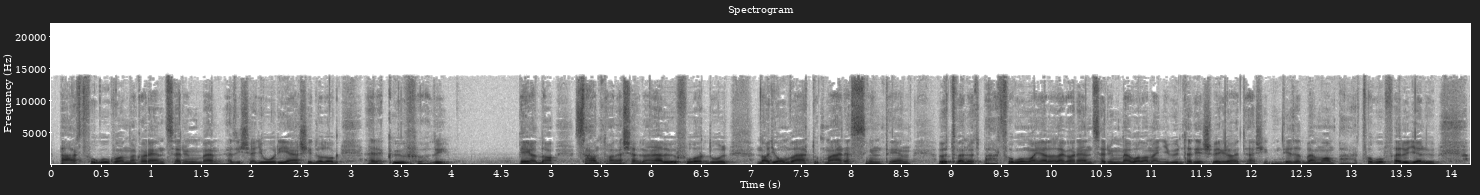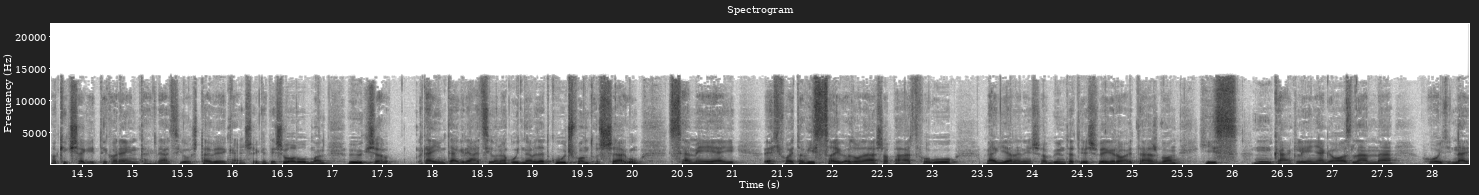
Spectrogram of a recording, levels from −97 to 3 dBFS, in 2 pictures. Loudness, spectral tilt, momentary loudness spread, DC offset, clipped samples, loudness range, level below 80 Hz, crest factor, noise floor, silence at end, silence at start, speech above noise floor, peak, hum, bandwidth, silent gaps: -17 LUFS; -5 dB/octave; 7 LU; under 0.1%; under 0.1%; 2 LU; -40 dBFS; 16 dB; -40 dBFS; 0 s; 0 s; 24 dB; 0 dBFS; none; 14 kHz; none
